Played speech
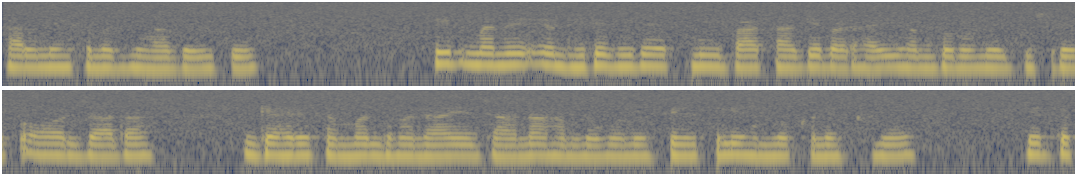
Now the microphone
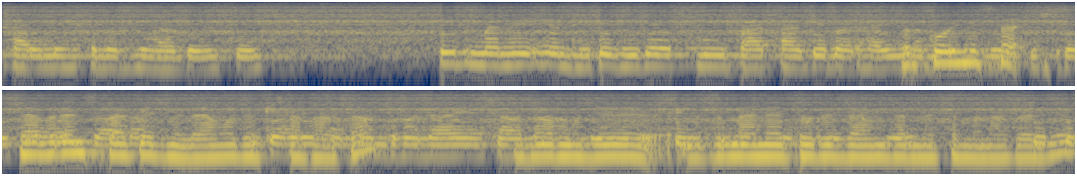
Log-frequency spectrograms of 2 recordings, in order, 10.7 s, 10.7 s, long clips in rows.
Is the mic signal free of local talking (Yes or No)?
No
